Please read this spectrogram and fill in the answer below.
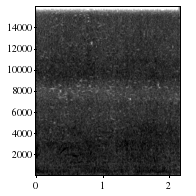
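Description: Ocean surf breaking steadily on a sandy beach, with wind buffeting the microphone.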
